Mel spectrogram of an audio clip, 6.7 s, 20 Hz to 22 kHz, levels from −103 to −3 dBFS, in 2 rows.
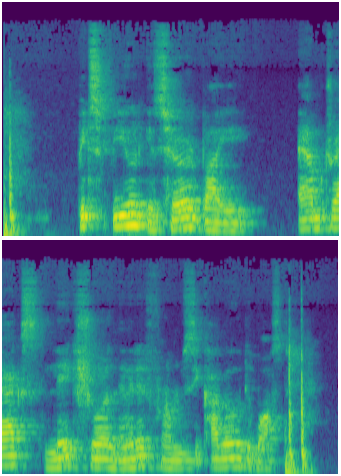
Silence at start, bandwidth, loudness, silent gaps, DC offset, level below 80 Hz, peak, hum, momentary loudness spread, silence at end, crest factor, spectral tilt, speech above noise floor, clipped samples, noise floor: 0 s; 16.5 kHz; -17 LUFS; none; under 0.1%; -38 dBFS; -2 dBFS; none; 10 LU; 0.25 s; 16 dB; -5.5 dB/octave; 32 dB; under 0.1%; -48 dBFS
